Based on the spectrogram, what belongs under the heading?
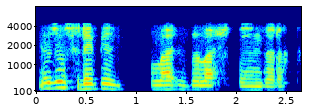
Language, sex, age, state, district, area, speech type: Kashmiri, male, 18-30, Jammu and Kashmir, Bandipora, urban, conversation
